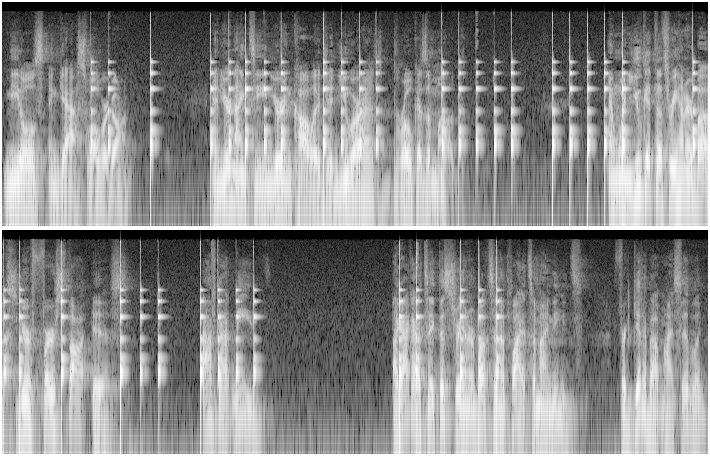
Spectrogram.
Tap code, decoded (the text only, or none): FYZLO H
